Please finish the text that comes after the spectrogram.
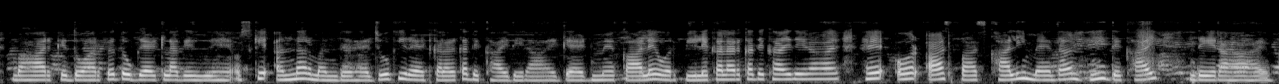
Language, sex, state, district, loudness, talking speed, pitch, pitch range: Hindi, female, Chhattisgarh, Sarguja, -16 LUFS, 200 wpm, 210 Hz, 200-240 Hz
